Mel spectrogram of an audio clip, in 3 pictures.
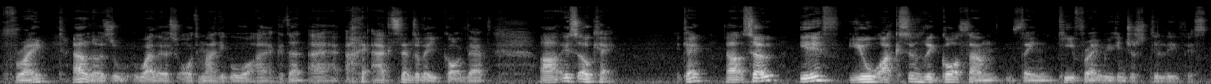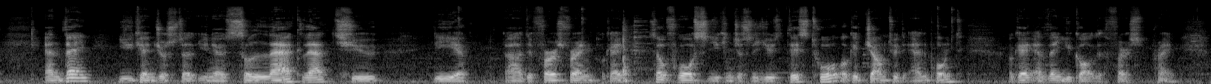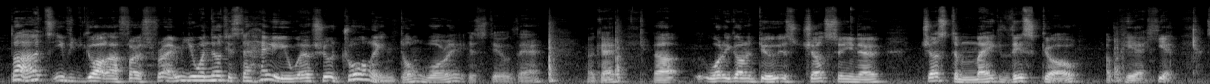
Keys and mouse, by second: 13.4-16.7 drag, 17.7 click, 21.4 click, 32.6 click.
